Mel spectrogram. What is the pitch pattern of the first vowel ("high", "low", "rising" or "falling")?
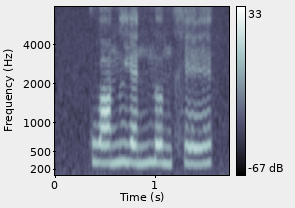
rising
